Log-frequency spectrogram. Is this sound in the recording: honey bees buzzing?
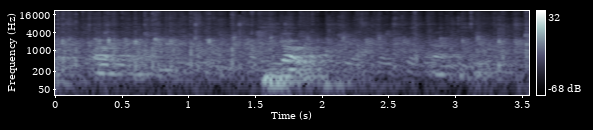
no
